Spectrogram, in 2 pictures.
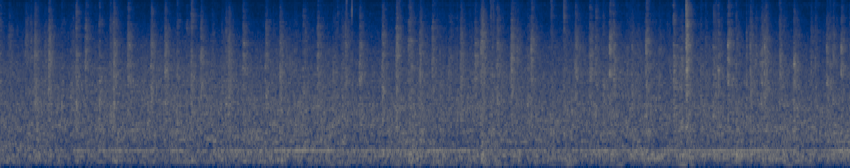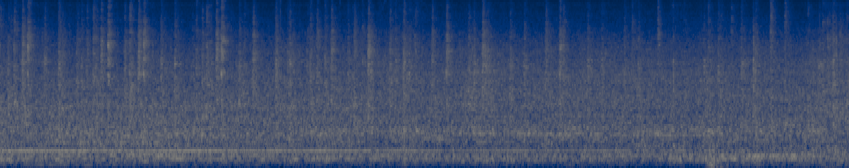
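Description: A model train locomotive runs along the Kampala Rd layout with a steady rolling rumble and faint clickety-clack of wheels on track, continuous and fairly close, no voices.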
